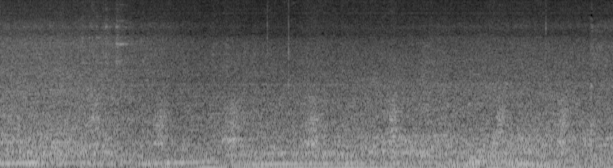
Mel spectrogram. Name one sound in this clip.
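An aircraft engine drones low overhead.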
